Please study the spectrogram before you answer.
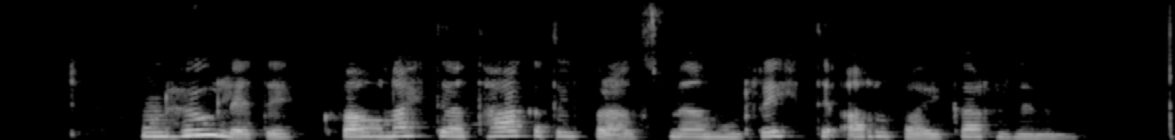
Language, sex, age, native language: Icelandic, female, 20-29, Icelandic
